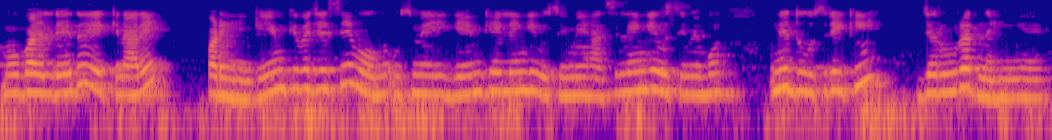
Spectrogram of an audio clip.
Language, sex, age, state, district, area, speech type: Hindi, female, 30-45, Uttar Pradesh, Lucknow, rural, spontaneous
